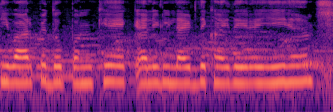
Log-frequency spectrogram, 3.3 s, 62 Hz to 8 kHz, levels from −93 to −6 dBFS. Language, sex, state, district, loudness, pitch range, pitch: Hindi, female, Uttar Pradesh, Jalaun, -34 LUFS, 220-230 Hz, 225 Hz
